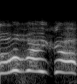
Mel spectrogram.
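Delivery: shrill, very high-pitched shriek. A game master voices her as the player comes up on her, shrieking. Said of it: "she shrieks like".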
